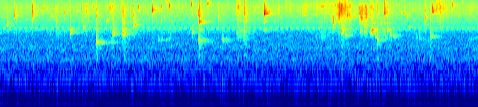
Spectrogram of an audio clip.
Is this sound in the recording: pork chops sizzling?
no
